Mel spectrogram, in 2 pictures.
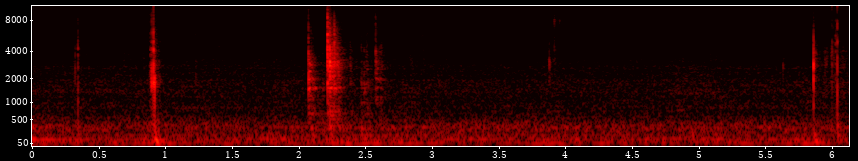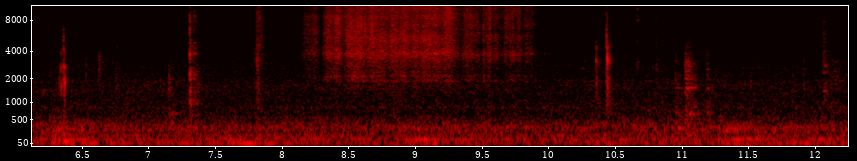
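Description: Faint, irregular clicks and taps of a plastic drill pen picking up and pressing round resin drills onto a diamond-painting canvas, with one scratchy rubbing sound lasting about a second and a half past the middle.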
